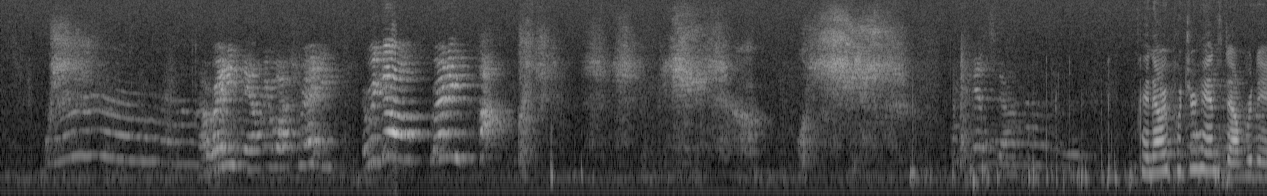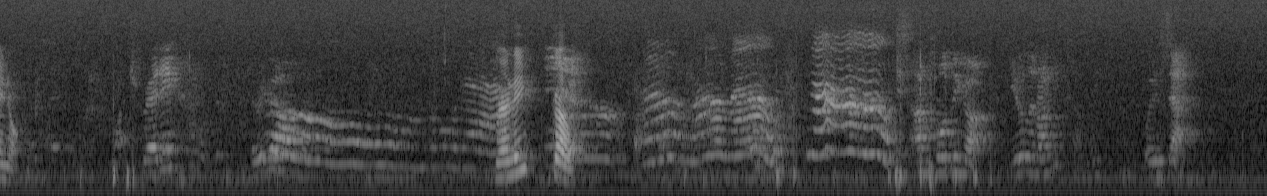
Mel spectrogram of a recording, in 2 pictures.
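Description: A young boy talks playfully nearby.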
